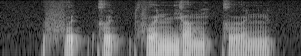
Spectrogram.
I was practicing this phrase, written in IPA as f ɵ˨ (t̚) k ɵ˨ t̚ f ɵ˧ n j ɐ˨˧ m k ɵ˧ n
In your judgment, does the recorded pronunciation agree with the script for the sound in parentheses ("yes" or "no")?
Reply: yes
